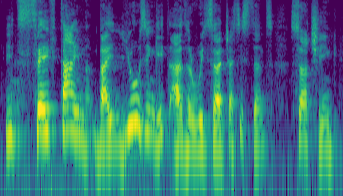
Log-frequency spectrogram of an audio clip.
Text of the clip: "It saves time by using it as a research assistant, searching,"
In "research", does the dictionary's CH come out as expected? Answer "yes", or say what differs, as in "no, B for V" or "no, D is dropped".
yes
